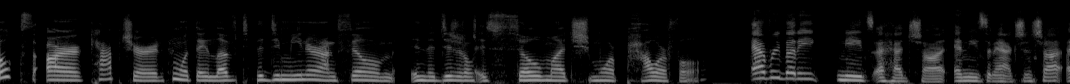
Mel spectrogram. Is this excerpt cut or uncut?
cut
